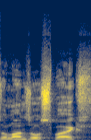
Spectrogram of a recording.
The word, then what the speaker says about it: Alonzo Spikes: and we're just talking and uh go ahead and state your name and spell it out for me. My name's Alonzo Spikes.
